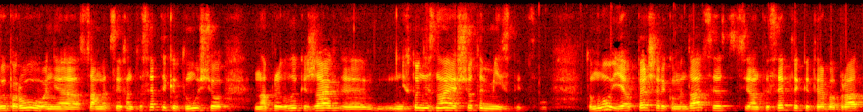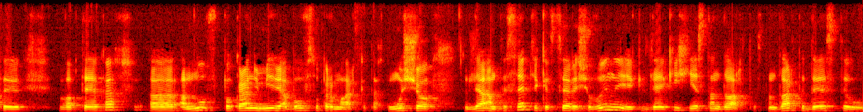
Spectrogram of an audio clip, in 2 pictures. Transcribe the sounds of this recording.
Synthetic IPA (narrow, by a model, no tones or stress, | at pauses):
ʋɪpɐɾɔʋʊʋɐnʲːɐsɑmɛt̪sɪxɐnt̪ɪsɛp̚t̪ɪkʲiwt̪ɔmuʃt͡ʃɔ | nɐpɾɪʋelˠɪkʊjʒɑlʲ | nʲixt̪ɔnʲɛznɑjɛʃt͡ʃɔt̪ɑmːʲist̪ɪt͡sʲːɐ | t̪ɔmujapɛrʃɐɾekɔmend̪ɑt͡sʲijɐɐnt̪ɪsɛp̚t̪ɪkɪt̪ɾɛbɐbɾɑt̪ɪ | ʋɐpt̪ɛkɐx | ɐnuwpɔkɾajnʲɔjmʲiɾʲiɐbɔwsʊpermɑrket̪ɐxt̪ɔmuʃt͡ʃɔ | d̪lʲɐʔɐnt̪ɪsɛp̚t̪ʲɪkʲɪwt̪sɛɾɪt͡ʃɔʋɪnɪɐd̪lʲɐjɐkixjɛst̪ɐnd̪ɑrt̪ɪ̥st̪ɐnd̪ɑrt̪ɪd̪ɛɛst̪ɛu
